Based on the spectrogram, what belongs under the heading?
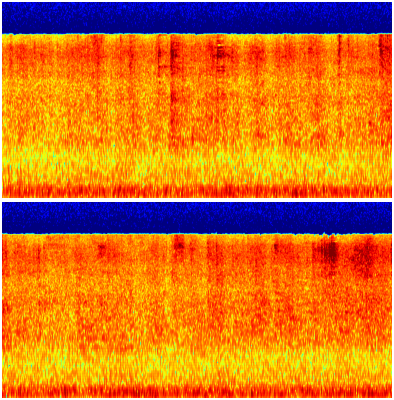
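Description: Double-stack intermodal freight train rolling past: a steady low rumble of steel wheels on the rails, with a few scattered sharp clicks.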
